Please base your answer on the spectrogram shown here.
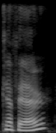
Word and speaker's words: kefir: It's actually pronounced cafair.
